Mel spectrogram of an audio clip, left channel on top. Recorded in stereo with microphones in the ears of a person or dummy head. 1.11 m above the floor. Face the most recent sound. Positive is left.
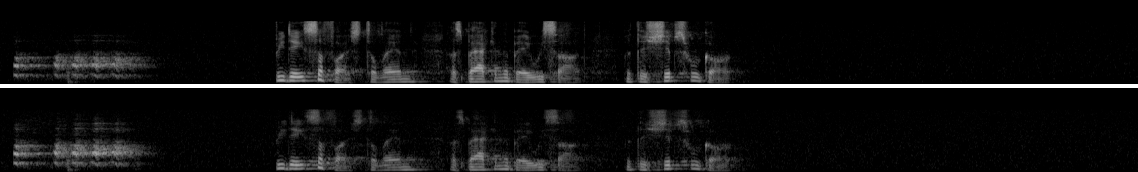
turn(degrees=80)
